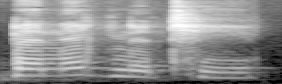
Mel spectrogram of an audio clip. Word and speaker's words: benignity: Benignity. – Benignity. – Benignity. – Okay, yeah, so it sounds like dignity, but it's benignity.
